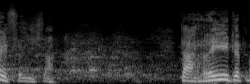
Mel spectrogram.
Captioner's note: Lachen des Publikums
